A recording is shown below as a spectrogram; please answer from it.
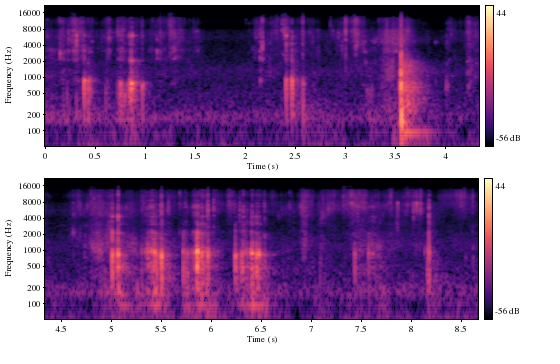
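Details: Moose, a female shepherd mix dog, eating a bone: irregular crunching and gnawing bursts in clusters, one sharp loud crack near the middle, then a run of wet crunches with quiet pauses between.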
